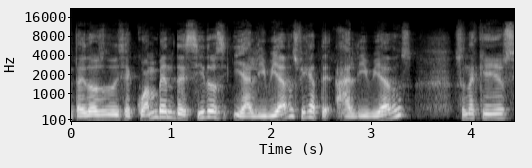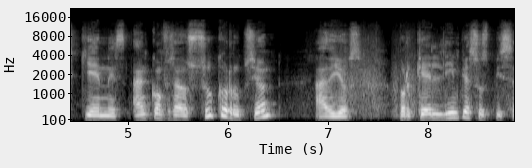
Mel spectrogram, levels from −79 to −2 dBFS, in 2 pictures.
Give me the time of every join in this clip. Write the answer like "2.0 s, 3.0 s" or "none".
none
